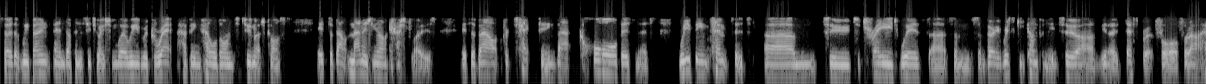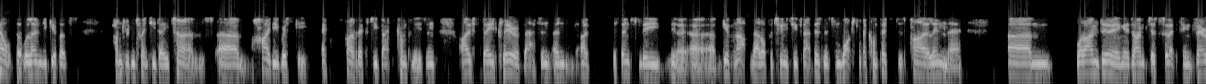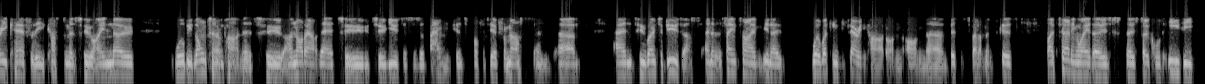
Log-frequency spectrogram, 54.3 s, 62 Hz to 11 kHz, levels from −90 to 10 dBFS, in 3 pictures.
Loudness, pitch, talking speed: -24 LUFS, 120 Hz, 180 wpm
